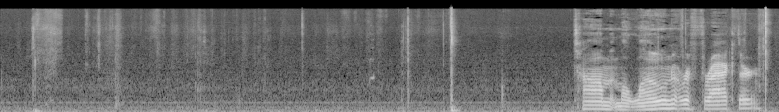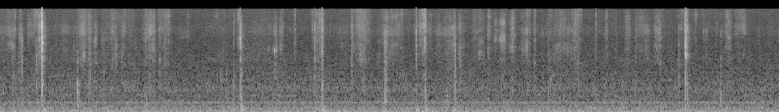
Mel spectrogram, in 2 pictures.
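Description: Trading cards rustle and click softly as they are shuffled by hand.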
